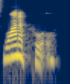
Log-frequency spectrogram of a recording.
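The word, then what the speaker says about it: Swanepoel: I went to high school with Candace Swainpool. It's pronounced Swanapool.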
